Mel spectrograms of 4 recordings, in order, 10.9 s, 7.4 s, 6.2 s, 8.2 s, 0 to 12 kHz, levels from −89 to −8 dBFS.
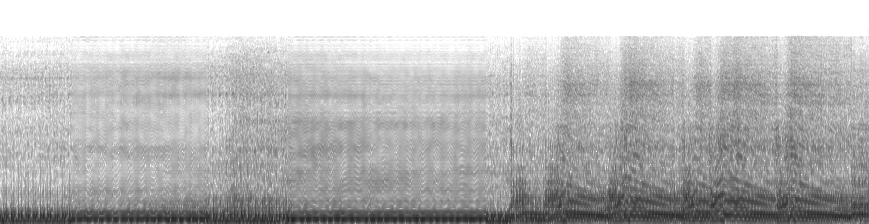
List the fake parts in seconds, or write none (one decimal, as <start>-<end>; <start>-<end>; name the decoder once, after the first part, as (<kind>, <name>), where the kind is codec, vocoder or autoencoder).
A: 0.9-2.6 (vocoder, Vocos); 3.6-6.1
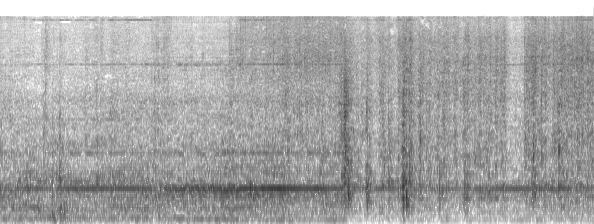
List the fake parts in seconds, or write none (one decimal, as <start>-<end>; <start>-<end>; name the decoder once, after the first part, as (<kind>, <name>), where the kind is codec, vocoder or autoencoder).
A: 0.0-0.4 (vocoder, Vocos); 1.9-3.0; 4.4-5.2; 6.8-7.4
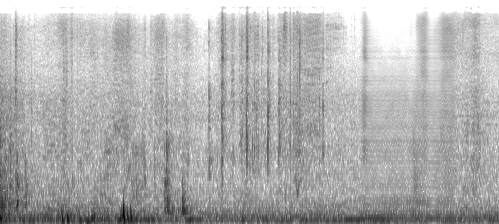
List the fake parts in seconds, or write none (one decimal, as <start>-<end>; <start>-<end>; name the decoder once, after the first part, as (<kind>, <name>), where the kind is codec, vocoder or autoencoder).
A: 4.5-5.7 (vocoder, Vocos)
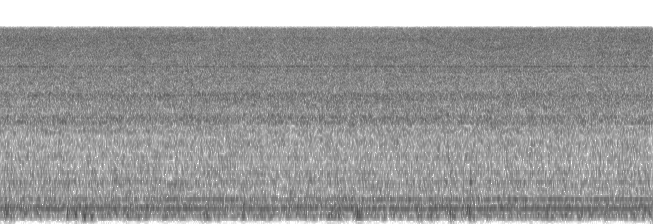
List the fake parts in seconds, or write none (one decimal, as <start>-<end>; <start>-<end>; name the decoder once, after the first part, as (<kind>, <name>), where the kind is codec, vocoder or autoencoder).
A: 0.0-2.1 (vocoder, Vocos); 2.8-6.2

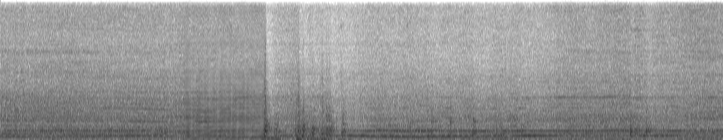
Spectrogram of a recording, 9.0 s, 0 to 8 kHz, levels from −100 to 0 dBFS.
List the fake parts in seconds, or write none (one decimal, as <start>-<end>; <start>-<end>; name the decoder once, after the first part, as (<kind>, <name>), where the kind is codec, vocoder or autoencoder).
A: 2.3-3.3 (vocoder, Vocos)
